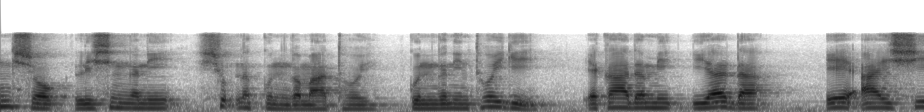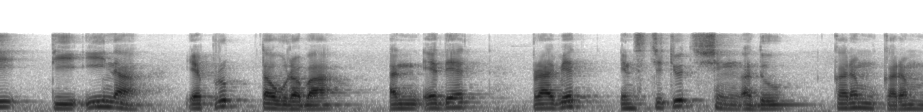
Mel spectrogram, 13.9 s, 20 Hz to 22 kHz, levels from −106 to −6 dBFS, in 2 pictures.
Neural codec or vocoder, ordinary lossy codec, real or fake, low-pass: none; none; real; 7.2 kHz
